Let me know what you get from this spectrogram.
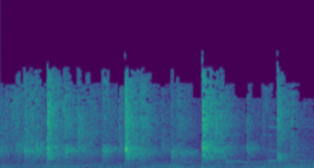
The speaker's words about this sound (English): Clap your hands and bless the name of God. Thank you, Jesus.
